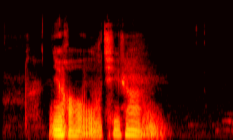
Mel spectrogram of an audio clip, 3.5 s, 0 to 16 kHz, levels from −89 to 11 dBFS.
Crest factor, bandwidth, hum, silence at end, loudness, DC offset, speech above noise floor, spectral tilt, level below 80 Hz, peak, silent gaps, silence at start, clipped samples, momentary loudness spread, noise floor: 22 dB; 9.4 kHz; none; 1.05 s; -27 LUFS; under 0.1%; 47 dB; -7 dB/octave; -44 dBFS; -8 dBFS; none; 0.75 s; under 0.1%; 14 LU; -73 dBFS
